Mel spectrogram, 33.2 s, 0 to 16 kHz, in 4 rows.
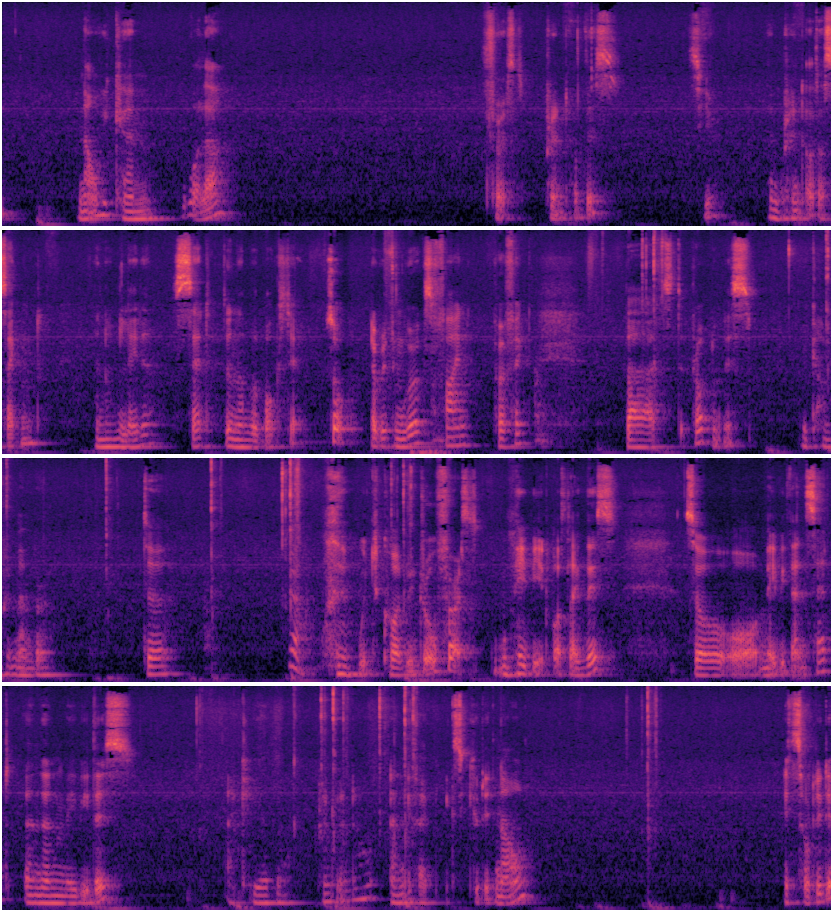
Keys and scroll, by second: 15.0 super+e, 19.7 super+e, 20.8 super+e, 28.4 shift+super+l, 29.1 super+e, 31.5 super+e.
